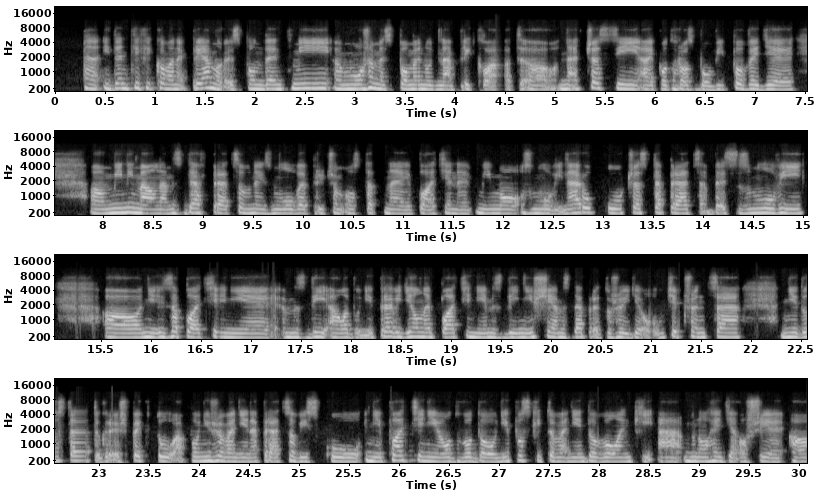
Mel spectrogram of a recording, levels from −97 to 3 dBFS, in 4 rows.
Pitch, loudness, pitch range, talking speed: 195 Hz, -22 LUFS, 185-205 Hz, 105 wpm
